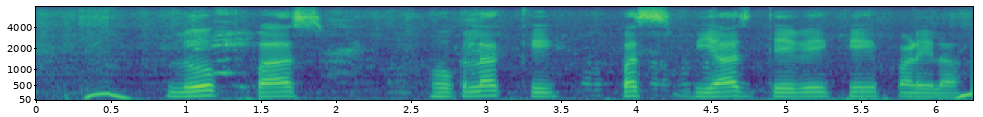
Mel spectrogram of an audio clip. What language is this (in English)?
Bhojpuri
